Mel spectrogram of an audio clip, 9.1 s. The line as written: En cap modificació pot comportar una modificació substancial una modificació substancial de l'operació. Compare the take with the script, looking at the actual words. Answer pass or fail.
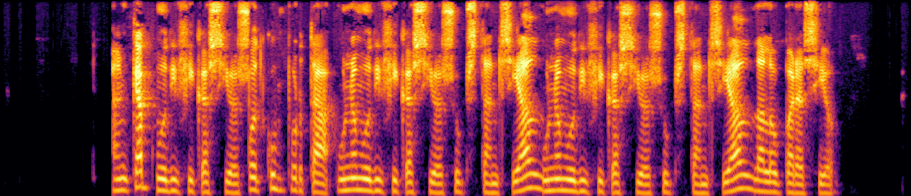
pass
